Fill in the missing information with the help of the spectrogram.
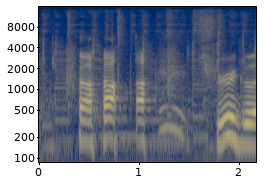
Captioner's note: hahaha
